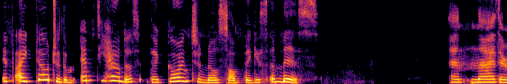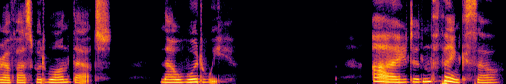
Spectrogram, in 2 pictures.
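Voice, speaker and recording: Female supervillain for audio roleplay, played by a woman: high voice, sarcastic, mean yet patient, grudgingly soft. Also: slow, long pauses, exaggerated voice. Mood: wry, menacing. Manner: sarcastic, dry, exasperated. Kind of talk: audio roleplay acting addressed to the listener.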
